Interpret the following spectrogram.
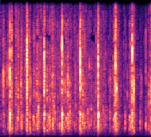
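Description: A group of people clapping in applause: many quick, irregular hand claps overlapping.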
